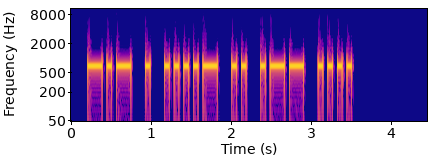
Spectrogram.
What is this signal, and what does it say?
Morse code, heard as a keyed tone, about 20 wpm, 700 Hz. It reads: KE4IWH
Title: USA Callsign DE Callsign - 6 Characters - 20wpm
